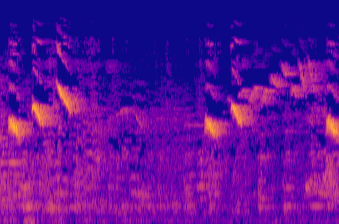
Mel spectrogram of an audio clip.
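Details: Boca mole singing by a green-winged saltator, meant for training: three falling whistles, a soft pause, then two more whistles trailing into thinner high notes.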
